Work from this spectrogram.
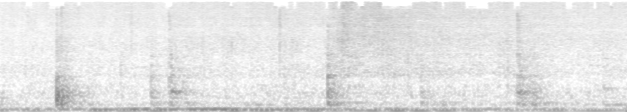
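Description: Bitter gourd frying with mild chili powder and turmeric in a pan: a continuous close sizzle and a low hum beneath it, broken by a few sharp scraping strokes of a spoon, with nobody talking.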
